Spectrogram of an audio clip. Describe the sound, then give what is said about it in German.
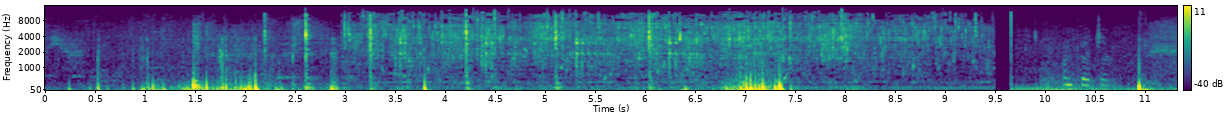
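Water trickles and splashes steadily from a water mill at a children's water playground, with scattered small knocks and a couple of louder thumps, while faint voices carry in the background. “Hier ist der Wasserspielplatz, da ist eine Wassermühle und hier spielen kleine und große Kinder.”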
